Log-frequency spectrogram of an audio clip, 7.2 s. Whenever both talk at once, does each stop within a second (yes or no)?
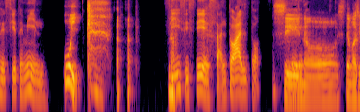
yes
